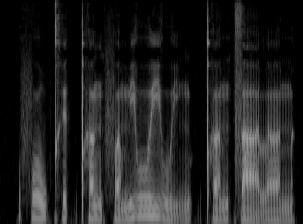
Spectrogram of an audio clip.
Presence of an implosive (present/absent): absent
